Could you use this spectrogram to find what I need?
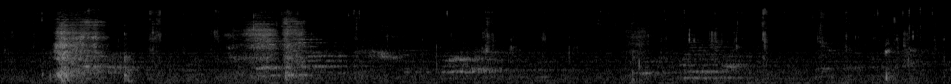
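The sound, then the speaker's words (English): Someone chews cold naan bread in soft, close munching bites. The chewing comes in a few uneven bursts and is quiet overall. “My last ASMR is going to be eating cold naan.”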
